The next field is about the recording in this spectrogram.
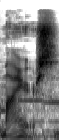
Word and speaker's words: Myers: How do you say your last name, Ryan? – Myers. – Myers, yeah. Okay. – Straightforward. Yeah. M-Y-E-R-S. We don't mess around with an extra E.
